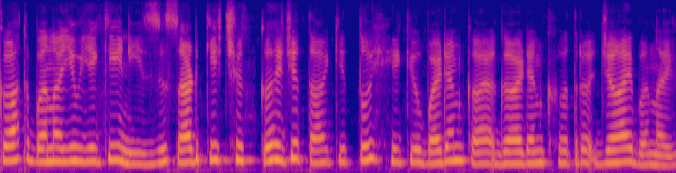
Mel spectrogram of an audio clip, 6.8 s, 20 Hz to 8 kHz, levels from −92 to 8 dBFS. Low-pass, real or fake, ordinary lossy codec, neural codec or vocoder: none; fake; none; codec, 16 kHz, 4.8 kbps, FACodec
